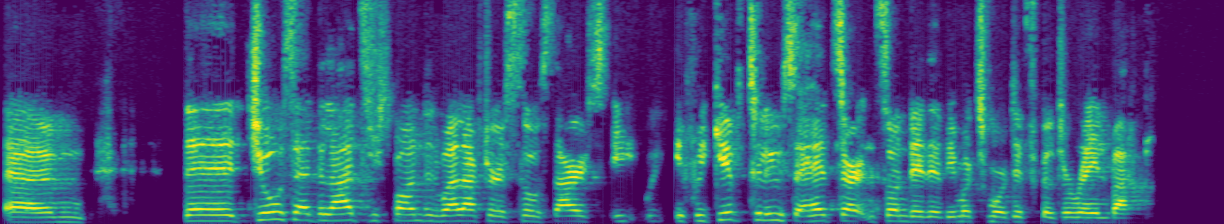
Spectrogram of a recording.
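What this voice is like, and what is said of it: Irish Waterford/Limerick accent. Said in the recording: “My little Waterford / Limerick accent.”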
